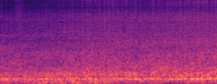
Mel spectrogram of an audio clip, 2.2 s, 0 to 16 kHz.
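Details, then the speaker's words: Commercial exhaust fan found off at the circuit breaker, motor rated 3.02 A drawing 2.0 A: steady low hum with light rumble, slight vibration, no knocks or squeal, turning counterclockwise correctly; normal running. "it's running in the right direction counterclockwise I mean nothing concerns me about the operation"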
